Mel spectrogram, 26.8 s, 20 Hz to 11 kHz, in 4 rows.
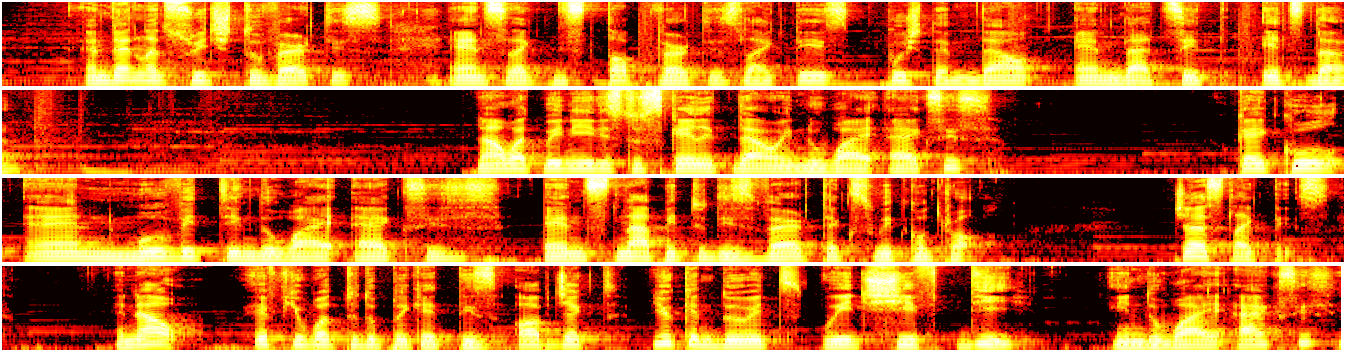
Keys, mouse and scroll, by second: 0.0 ctrl+Tab, 1.8 a, 2.0 b, 2.9-4.6 drag, 6.0 click, 7.0-9.1 middle drag, 9.1 Tab, 9.5-11.2 middle drag, 10.3 s, 13.0 KP_1, 13.8 middle click, 15.7-19.3 drag, 19.3 shift+d.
